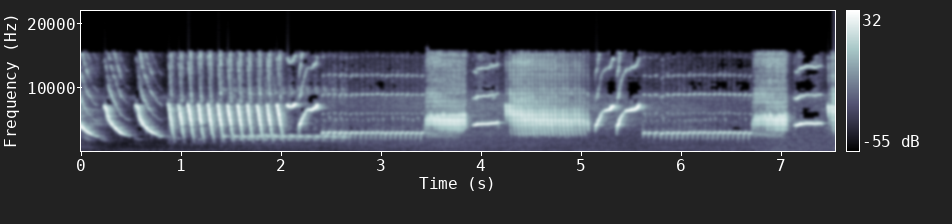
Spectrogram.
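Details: Belgian canary singing a rapid varied song: fast trills, downward-swept whistles and long buzzy rolls, high-pitched and continuous throughout.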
